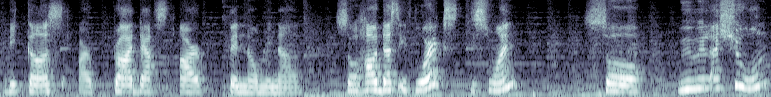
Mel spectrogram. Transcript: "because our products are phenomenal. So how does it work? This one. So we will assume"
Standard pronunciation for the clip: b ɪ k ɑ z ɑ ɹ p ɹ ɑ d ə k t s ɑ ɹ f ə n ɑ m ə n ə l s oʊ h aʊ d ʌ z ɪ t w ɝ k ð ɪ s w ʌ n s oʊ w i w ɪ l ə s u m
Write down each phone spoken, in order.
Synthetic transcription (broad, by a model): b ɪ k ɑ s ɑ w p ɹ ɑ d ə k t s ɑ ɹ f ə n ɑ m ə n ə l s oʊ h aʊ d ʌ s ɪ t w ɝ k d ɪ s w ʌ n s oʊ w i w ɪ l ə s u m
